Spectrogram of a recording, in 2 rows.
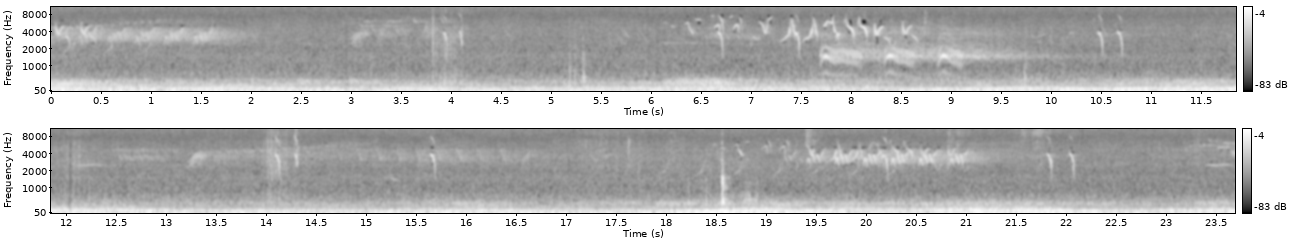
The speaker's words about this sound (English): Very weakly given calls by bird 81.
